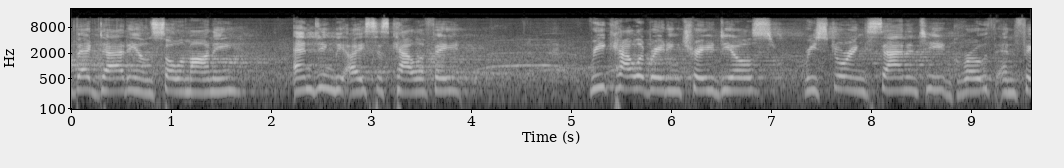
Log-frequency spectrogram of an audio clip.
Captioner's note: cheering and applause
